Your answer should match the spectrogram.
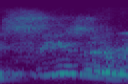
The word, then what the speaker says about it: Caesar: The word in Hebrew, Kesar, and we would say Caesar in English. the original pronunciation of the C in Latin is K, salud.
